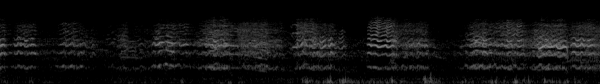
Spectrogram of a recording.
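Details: A noisy flock of yellow-crested cockatoos giving loud squawks: dense, overlapping harsh screeches form a continuous raucous chorus that swells in bursts every second or so, with no other clear sounds.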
